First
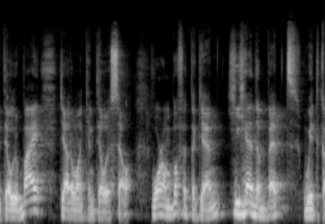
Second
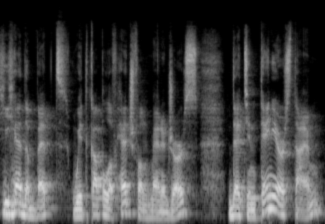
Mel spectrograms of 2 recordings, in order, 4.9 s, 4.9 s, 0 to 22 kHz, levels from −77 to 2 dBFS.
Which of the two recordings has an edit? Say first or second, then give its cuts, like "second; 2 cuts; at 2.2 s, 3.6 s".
first; 1 cut; at 2.2 s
